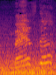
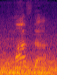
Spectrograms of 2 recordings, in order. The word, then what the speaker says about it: Mazda: That cannot be how you all pronounce that. Mazda. Only in New Zealand you all pronounce stuff like that. I think here in United States they pronounce it Mazda. Don't give me the line, but I'm pretty sure Mazda. Yeah, that's a New Zealand thing.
